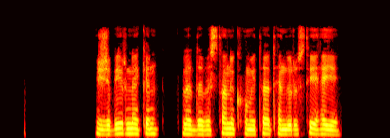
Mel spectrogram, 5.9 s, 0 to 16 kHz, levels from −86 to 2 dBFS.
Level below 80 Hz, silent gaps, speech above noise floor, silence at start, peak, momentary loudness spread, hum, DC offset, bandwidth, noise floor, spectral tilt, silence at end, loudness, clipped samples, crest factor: -56 dBFS; 2.48-2.65 s; over 72 dB; 1.45 s; -2 dBFS; 6 LU; none; under 0.1%; 8 kHz; under -90 dBFS; -5 dB/octave; 0.75 s; -19 LUFS; under 0.1%; 18 dB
